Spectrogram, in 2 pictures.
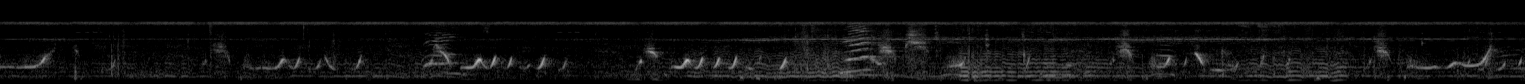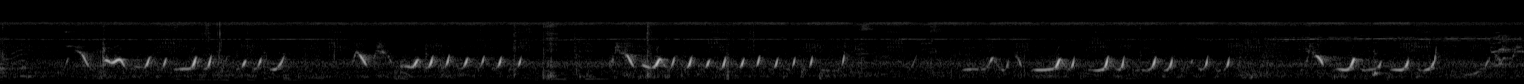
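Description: Rainforest wildlife: a steady high-pitched insect buzz, with a calling animal repeating runs of quick rising chirps, five to ten in a run, a run every couple of seconds, more often in the second half.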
